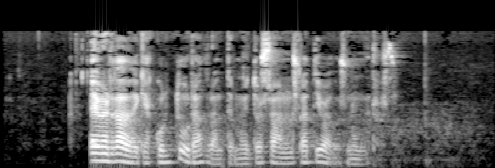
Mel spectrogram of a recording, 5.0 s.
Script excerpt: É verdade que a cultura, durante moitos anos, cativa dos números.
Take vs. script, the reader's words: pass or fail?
pass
